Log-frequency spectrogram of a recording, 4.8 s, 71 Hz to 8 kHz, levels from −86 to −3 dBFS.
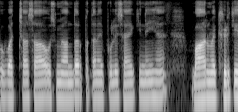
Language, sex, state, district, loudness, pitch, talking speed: Hindi, male, Bihar, West Champaran, -21 LUFS, 125 Hz, 200 wpm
